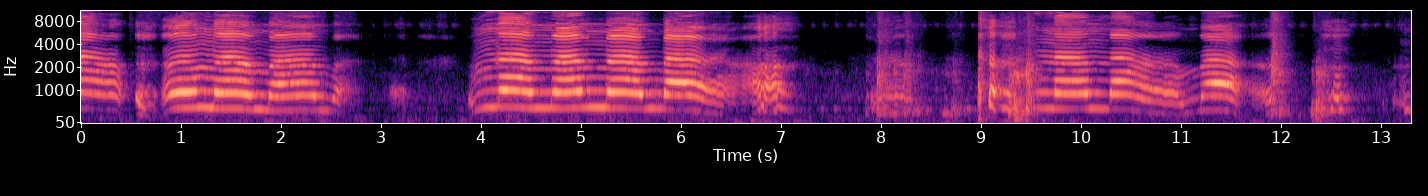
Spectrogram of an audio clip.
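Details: Loud, high-pitched rhythmic wails with pauses for breath between bursts; a baby crying.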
